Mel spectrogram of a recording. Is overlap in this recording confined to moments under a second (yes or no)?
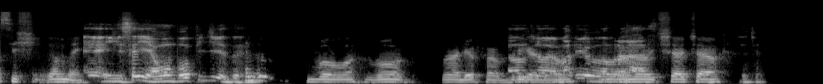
no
